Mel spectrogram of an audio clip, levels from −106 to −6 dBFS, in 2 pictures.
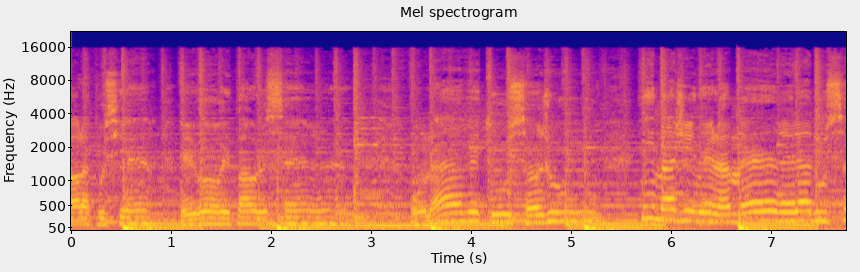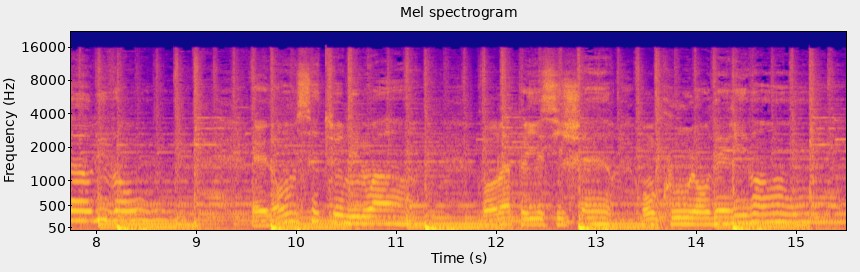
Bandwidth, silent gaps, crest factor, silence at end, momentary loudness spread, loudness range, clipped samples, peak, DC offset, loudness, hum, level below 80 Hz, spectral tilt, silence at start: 16 kHz; none; 12 dB; 0 s; 5 LU; 2 LU; under 0.1%; -4 dBFS; under 0.1%; -18 LUFS; none; -22 dBFS; -5.5 dB/octave; 0 s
